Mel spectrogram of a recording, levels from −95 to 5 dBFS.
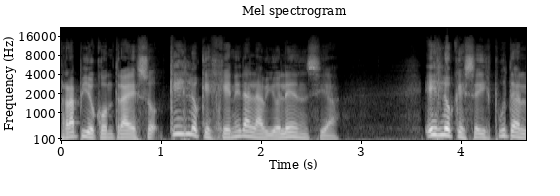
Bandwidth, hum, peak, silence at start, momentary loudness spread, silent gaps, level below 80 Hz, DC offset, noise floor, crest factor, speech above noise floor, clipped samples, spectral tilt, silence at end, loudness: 12.5 kHz; none; 0 dBFS; 0 s; 11 LU; none; -42 dBFS; under 0.1%; -52 dBFS; 20 dB; 34 dB; under 0.1%; -6.5 dB/octave; 0 s; -20 LUFS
